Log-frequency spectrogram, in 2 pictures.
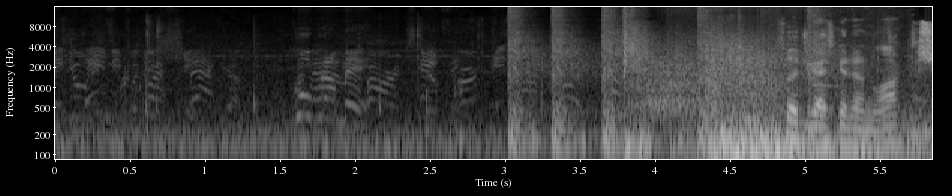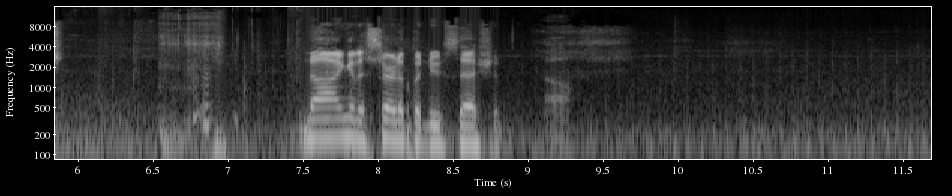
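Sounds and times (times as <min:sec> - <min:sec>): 
helicopter approaching in a video game: 0:00.0 - 0:11.6
speech: 0:04.9 - 0:06.0, 0:07.5 - 0:08.9.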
